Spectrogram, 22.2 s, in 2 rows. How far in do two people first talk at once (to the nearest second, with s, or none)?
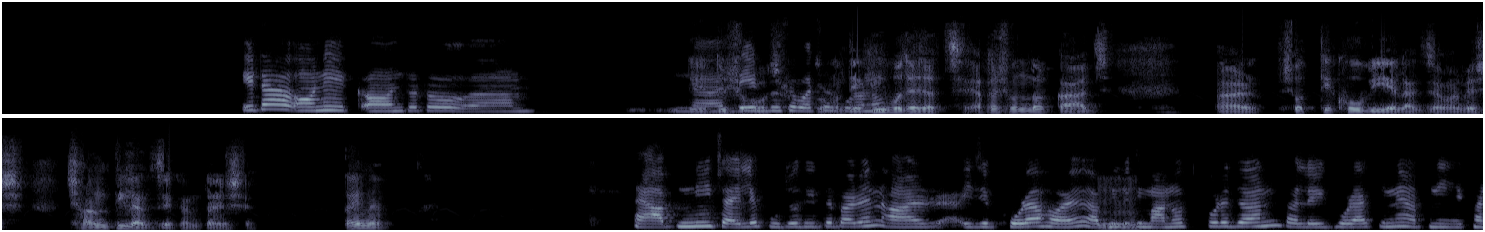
5 s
